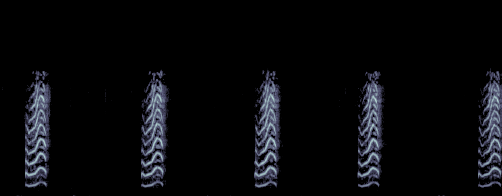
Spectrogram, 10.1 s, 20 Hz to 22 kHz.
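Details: Nest camera on tawny owls in Denmark, 24 March 2024, three eggs and the male supplying rodents to the female: five short, rasping calls repeated about every two and a half seconds, with soft knocks from the nest between them.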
